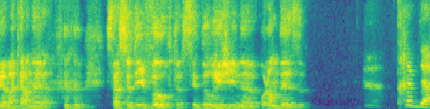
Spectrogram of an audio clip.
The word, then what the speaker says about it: Voogd: j'ai toujours du mal quand je vois votre nom, je ne sais pas comment le prononcer. C'est mon souci depuis la maternelle. Ça se dit Voogd, c'est d'origine hollandaise.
